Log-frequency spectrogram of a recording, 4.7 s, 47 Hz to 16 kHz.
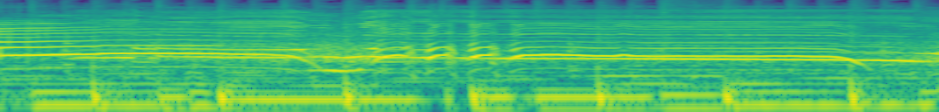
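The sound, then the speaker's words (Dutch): The crowd at De Kuip stadium roars after Feyenoord scores to go 3-0 up against Go Ahead, a loud sustained wall of cheering with whoops and yells, plus rising and falling whistle-like tones cutting through the din. “De Kuip ontploft, want Feyenoord komt op 3-0.”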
